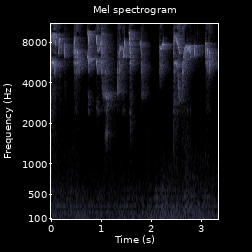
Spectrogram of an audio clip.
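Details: Orange-headed thrush, called a contest champion, singing very high thin twittering and squeaky notes in rapid clustered bursts, several pauses between phrases, faint low noise underneath.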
